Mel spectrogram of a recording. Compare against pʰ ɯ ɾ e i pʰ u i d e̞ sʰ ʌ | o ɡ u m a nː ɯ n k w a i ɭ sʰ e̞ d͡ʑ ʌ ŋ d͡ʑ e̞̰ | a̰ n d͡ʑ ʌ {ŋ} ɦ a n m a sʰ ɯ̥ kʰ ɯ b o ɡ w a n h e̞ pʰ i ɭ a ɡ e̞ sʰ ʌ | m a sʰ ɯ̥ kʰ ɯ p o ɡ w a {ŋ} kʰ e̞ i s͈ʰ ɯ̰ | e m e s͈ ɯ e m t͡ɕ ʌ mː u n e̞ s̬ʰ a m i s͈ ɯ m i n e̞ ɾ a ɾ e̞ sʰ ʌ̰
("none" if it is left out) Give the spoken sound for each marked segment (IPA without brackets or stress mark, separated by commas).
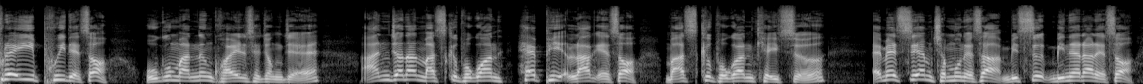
n, n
